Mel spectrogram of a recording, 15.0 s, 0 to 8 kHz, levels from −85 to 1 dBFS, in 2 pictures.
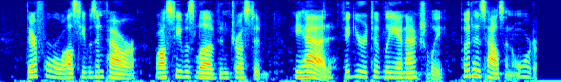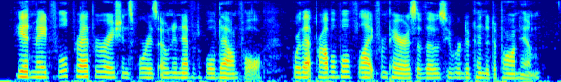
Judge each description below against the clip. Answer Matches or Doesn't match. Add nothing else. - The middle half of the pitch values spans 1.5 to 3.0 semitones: Matches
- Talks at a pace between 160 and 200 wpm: Matches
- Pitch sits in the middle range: Matches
